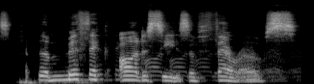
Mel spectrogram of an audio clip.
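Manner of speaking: slow, grand, theatrical, dramatic delivery. Correcting a sourcebook title mid-explanation: mock dramatic delivery. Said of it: "I wanted to be dramatic".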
